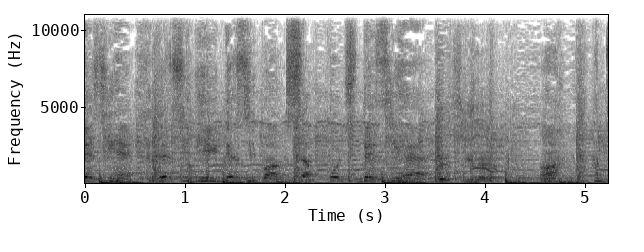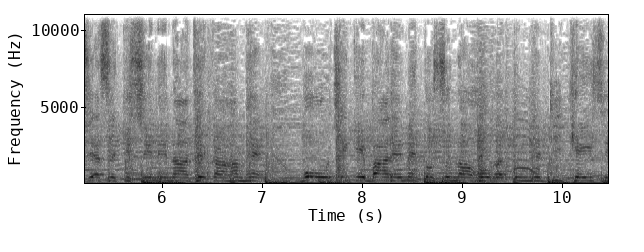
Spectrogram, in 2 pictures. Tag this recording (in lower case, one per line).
music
